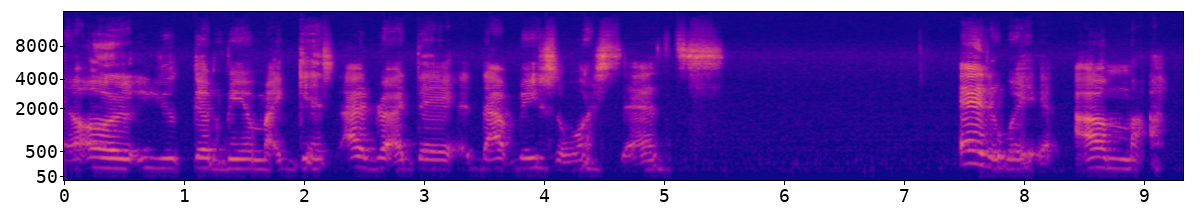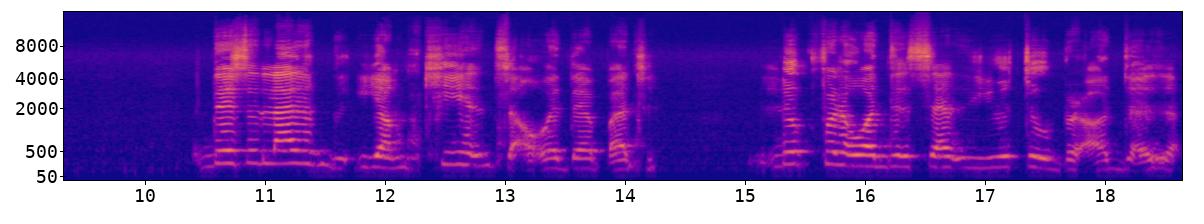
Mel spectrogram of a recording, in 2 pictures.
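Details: Adult woman speaking; post-stroke speech impairment.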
